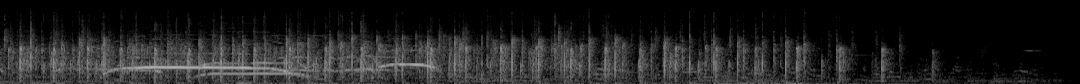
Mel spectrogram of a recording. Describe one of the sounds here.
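A crowd claps steadily, and the clapping slowly fades.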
